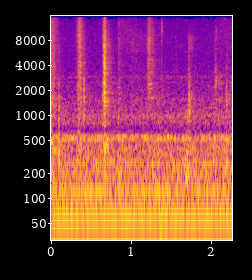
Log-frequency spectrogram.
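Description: Tarot cards handled in the hand: about five soft card clicks, the sharpest a little over half a second in, as a card is drawn from the deck and laid on the velvet tablecloth.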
